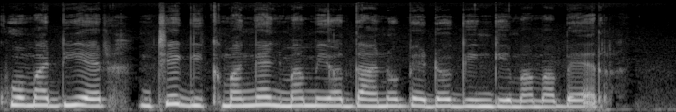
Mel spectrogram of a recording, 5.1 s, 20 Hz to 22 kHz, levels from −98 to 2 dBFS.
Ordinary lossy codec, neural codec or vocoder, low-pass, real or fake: none; none; 19.8 kHz; real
